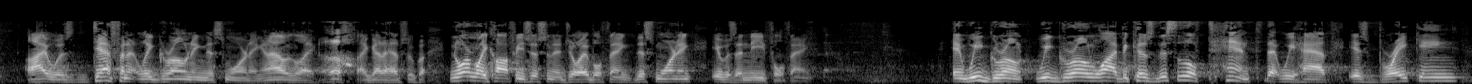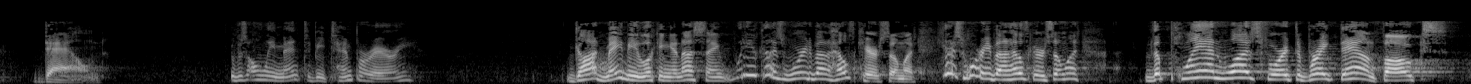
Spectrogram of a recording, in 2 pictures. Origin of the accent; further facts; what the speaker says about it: Georgia, United States; I'm from South Georgia.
